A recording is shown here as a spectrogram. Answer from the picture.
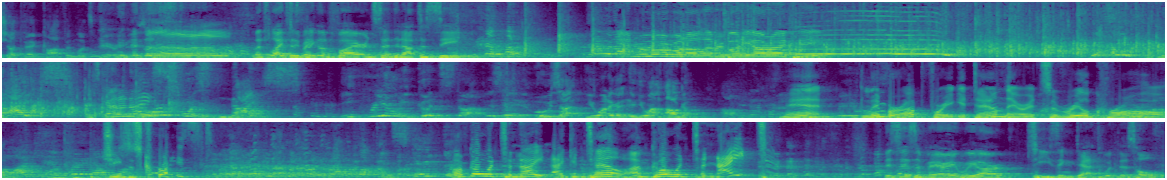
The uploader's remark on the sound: Live at the Bug Theatre. The first-ever Grawlix live funeral.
